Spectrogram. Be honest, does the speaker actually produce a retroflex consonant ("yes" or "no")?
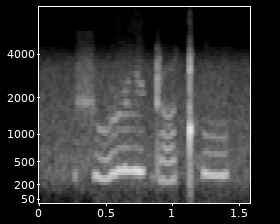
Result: yes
